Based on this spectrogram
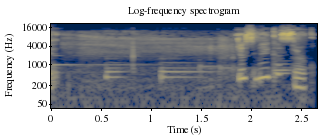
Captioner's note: pencil scratching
